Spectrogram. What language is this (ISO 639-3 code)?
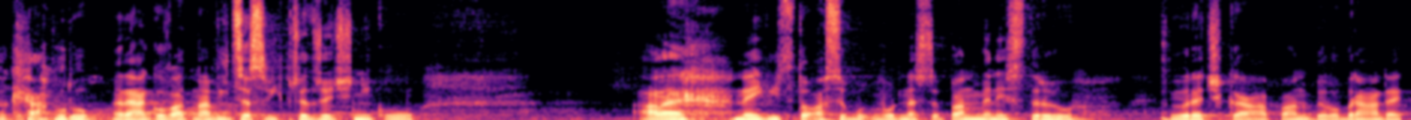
ces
